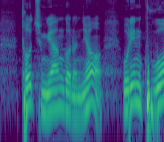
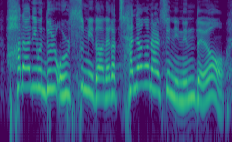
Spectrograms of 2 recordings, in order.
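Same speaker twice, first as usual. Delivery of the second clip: higher, pleading prayer; frustrated believer's prayer; 7 semitones higher than usual. Acted. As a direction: beg God to show goodness.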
